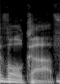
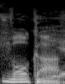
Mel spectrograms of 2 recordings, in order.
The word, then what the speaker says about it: Volkov: Nikolai Volkov. – Volkov.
